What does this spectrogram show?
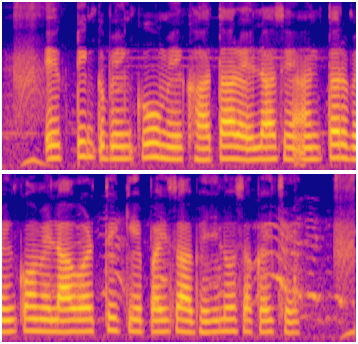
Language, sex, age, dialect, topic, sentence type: Maithili, female, 18-24, Angika, banking, statement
